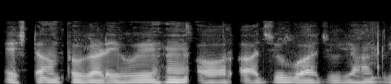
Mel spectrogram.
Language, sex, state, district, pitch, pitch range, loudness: Hindi, male, Madhya Pradesh, Katni, 100 Hz, 95-105 Hz, -17 LUFS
